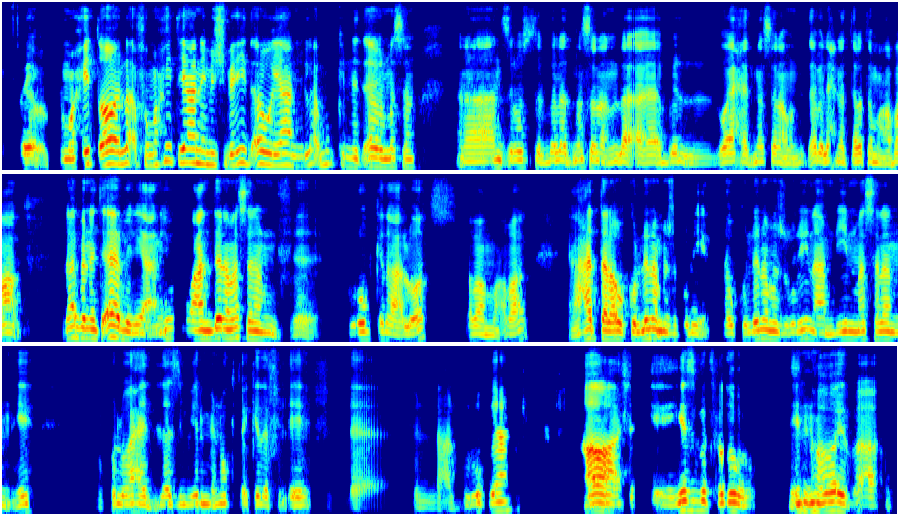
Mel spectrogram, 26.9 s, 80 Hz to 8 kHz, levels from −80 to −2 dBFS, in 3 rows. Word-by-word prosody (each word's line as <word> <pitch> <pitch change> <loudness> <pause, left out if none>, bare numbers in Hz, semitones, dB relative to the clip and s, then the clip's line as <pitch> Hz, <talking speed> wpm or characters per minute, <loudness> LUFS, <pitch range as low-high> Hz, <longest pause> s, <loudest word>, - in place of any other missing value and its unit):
في 485 +1 +1
في - - -11
محيط، 175 +9 +2
آه 210 +1 +9
لا، 225 +3 0
في 175 - -8
محيط 240 +6 -5
يعني 230 -2 +5
مش 190 -1 -3
بعيد 210 +5 -1
أوي 200 -3 +2
يعني، 185 -3 0
لا، - - -4
ممكن 205 -6 -11
نتقابَل 150 +1 +1
مثلًا 145 -1 -4 0.4
أنا 125 0 -3
انزِل 135 0 -4
وسط 135 0 -5
البلد 130 +3 -5
مثلًا، 130 -3 -5
لأ، 120 -2 -1
أقابِل 115 -3 -8
واحد 125 -2 -2
مثلًا 125 0 -6
ونتقابَل 115 +4 -5
إحنا 125 - -6
ال3 125 +1 -4
مع 110 -3 -5
بعض، 130 +4 -1 0.4
لأ 180 +2 +1
بنتقابَل 165 -3 +5
يعني. 130 +5 -2
وعندنا 155 +1 +5
مثلًا 150 -6 0
في - - -13 0.4
group 415 +1 +2
كده - - -5
على - - +1
الواتس، - - -5
طبعًا 120 0 -3
مع 115 -3 -8
بعض - - -4 0.4
يعني، - - -4
حتى - - +5
لو - - +6
كُلَّنا 160 +4 +2
مشغولين 130 -2 -3 0.2
لو 125 0 -4
كُلَّنا 145 +5 -1
مشغولين 145 +2 -3
عاملين 130 +2 -2
مثلًا 140 -1 -2
إيه، 135 +3 -3 0.8
كل 140 - -4
واحد 135 -1 -2
لازم 130 0 -6
يرمِي 135 0 -3
نكتة 140 +1 -7
كده 130 -1 -5
في - - -19
ال - - -17
إيه، 125 0 -4
في - - -33 0.3
ال - - -9 0.5
في - - -21
ال 100 -2 -18
على 100 +1 -11
الgroup 130 +8 -6
يعني، 155 +2 +1 0.7
آه - - +10
عشان - - -5 0.4
يُثبِت 165 -1 +2
حضوره، 145 -3 +2 0.4
إن 145 +1 +3
هو 150 +2 +4
يبقى 130 -3 0
140 Hz, 170 wpm, -23 LUFS, 125-160 Hz, 0.8 s, آه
